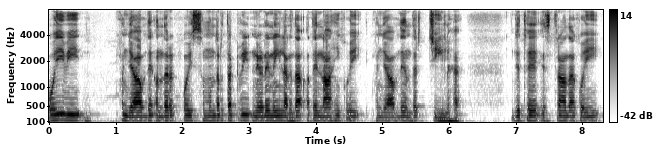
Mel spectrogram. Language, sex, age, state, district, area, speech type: Punjabi, male, 45-60, Punjab, Amritsar, urban, spontaneous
